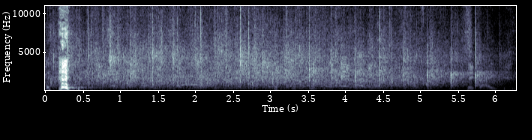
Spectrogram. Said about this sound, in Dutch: Nou ja, laten we vooral de lijsttrekkers ook even uh, welkom heten met een groot applaus.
